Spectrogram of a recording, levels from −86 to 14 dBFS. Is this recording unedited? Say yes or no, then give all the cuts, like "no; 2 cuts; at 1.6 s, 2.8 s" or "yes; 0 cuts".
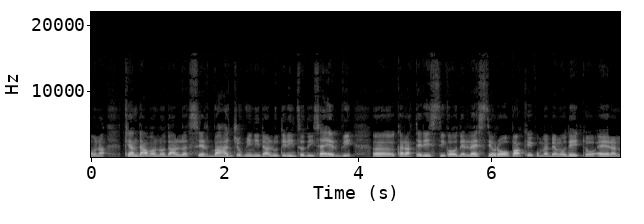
yes; 0 cuts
